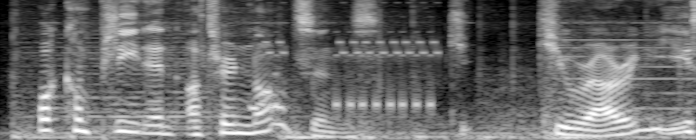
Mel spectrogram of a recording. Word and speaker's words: curare: Pronunciation. Let me just do this really quick. I need to know this. Curare.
